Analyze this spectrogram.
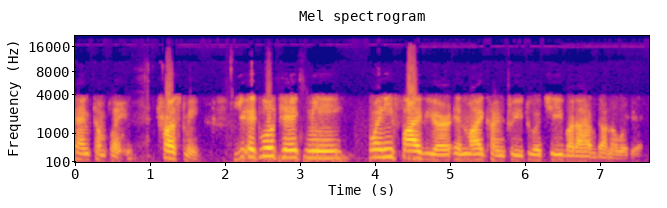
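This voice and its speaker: Talking at a moderate pace with a non-native accent, a man uses a fairly high pitch with very wide pitch swings and big swings in loudness. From Pakistan. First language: not English. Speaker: civil engineer. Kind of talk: radio interview.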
